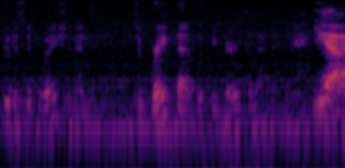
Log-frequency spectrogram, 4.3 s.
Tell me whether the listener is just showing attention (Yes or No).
No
